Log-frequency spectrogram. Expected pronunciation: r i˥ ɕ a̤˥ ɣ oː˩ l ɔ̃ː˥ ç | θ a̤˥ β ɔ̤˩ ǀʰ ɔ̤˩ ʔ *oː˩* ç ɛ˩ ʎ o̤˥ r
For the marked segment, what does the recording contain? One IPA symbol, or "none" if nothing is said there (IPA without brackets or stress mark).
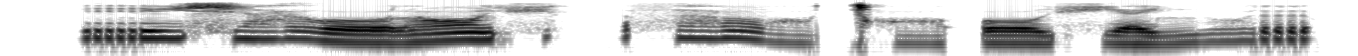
oː˩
